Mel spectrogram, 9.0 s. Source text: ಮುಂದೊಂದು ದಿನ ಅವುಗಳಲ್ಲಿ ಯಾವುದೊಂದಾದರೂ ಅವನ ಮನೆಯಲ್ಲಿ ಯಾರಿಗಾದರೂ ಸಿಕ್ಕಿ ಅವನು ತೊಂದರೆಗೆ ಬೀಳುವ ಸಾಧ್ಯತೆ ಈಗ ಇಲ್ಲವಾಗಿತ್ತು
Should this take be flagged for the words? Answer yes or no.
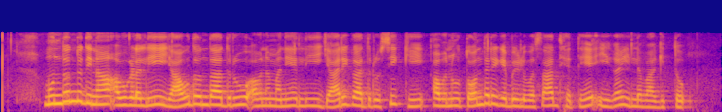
no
